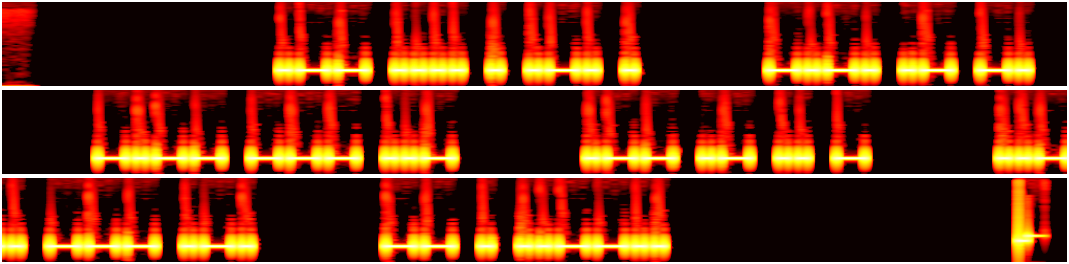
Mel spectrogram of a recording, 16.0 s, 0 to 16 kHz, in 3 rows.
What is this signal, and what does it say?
Morse code, heard as a keyed tone, about 25 wpm, 700 Hz. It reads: WHERE CAN YOU WAIT FOR ME?
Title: 2x Word-Spacing - Sentences from Top 500 Words - 25wpm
